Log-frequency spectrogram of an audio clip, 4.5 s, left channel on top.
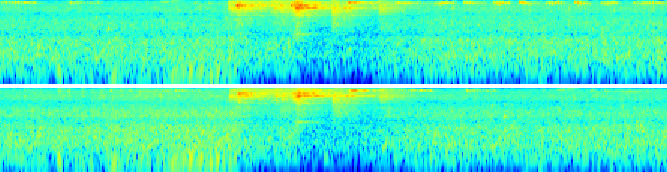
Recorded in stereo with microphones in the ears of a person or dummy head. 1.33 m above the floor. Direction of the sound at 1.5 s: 80° left.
